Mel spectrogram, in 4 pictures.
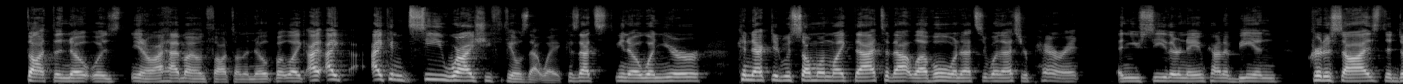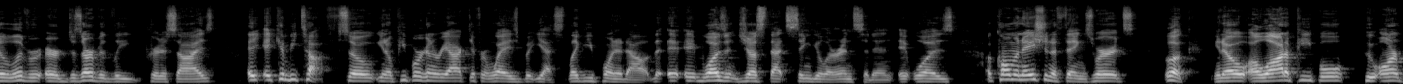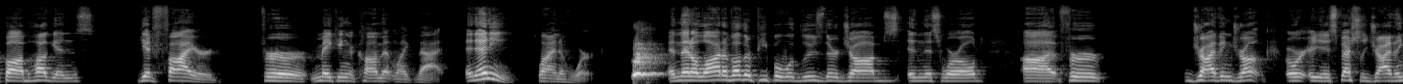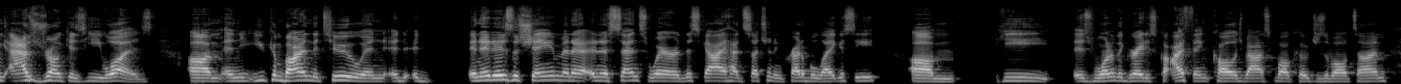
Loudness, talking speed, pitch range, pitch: -23 LUFS, 200 wpm, 150-180 Hz, 160 Hz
